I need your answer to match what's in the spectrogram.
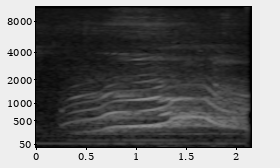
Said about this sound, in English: Hyenas. There are hyenas out there, folks.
